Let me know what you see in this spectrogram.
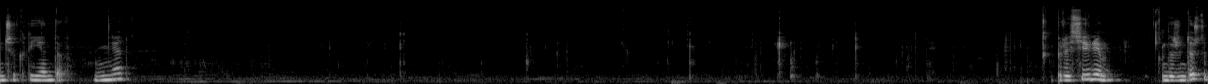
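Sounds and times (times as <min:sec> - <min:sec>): faint chewing mouth clicks: 0:01.0 - 0:10.6.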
